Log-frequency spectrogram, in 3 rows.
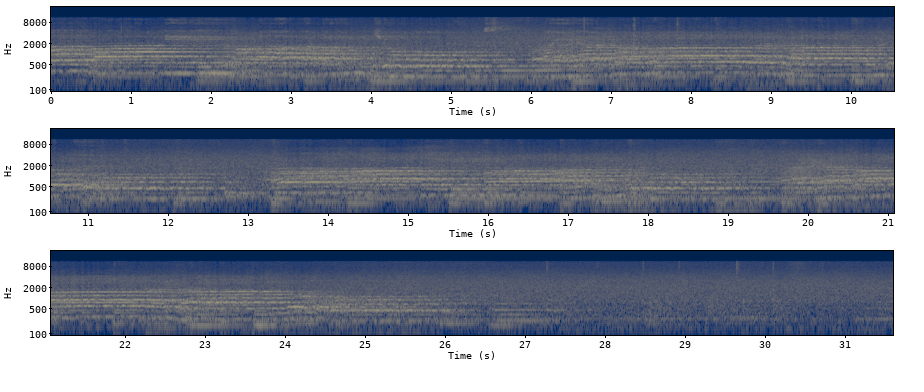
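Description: Amplified singing of a liturgical chant, led by a woman at a microphone, in four long phrases of about six seconds each with held notes. About 26 seconds in the singing ends and a steady hiss is left.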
